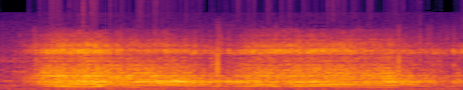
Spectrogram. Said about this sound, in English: All right, Tim. Get on that truck. And don't swing that trailer on the curves.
